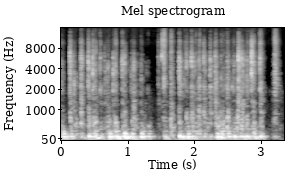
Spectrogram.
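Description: Rapid typing on a computer keyboard, close and clear, a fast continuous patter of key clicks broken by a couple of brief pauses.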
